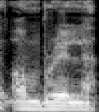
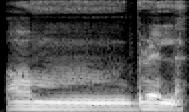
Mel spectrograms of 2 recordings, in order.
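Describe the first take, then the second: First: Said in the usual way. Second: Umbrella stretched very slowly, short u sound at the start; slow short u demo. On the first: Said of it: "شوف الأ". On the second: Shown as a demonstration. Teacher to students, showing the short vowel in umbrella. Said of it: "الأ نطق قصير ياخد آن".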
